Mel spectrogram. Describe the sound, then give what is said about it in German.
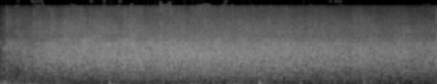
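An audience claps steadily to welcome a guest speaker and his translator, a dense wash of many hands that stays fairly loud and even throughout, with no voices rising above it. “Gebt ihm einen herzlichen Applaus.”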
